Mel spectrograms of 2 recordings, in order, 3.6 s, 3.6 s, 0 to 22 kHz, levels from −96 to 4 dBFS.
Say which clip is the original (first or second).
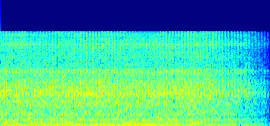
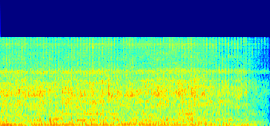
first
